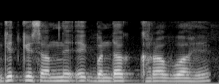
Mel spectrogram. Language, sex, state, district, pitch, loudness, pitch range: Hindi, male, Arunachal Pradesh, Lower Dibang Valley, 165 Hz, -16 LUFS, 155-170 Hz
